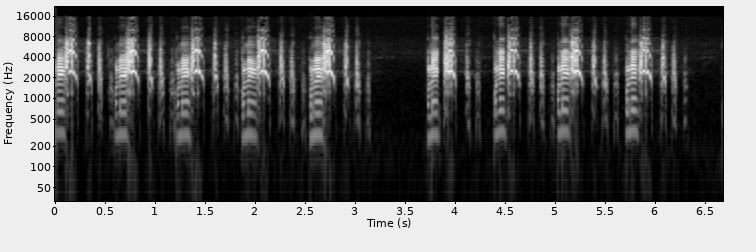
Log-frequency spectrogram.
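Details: Grey francolins playing and fighting give loud, harsh, ringing calls in rapid clustered phrases, two bouts of about five phrases each, separated by a short pause.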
